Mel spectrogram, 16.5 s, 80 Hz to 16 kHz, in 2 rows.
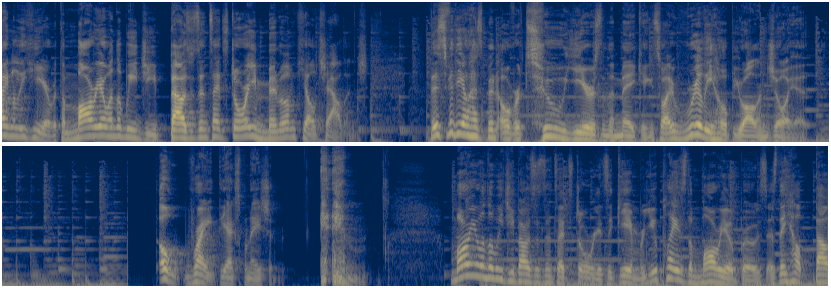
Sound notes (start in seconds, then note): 8.8 silence; 11.4 clears throat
